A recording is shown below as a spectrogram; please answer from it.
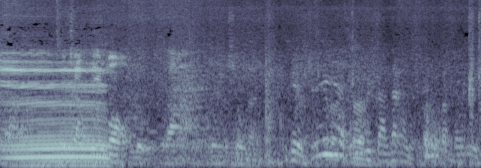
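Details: Agitated cattle, one of three huge 'monster' cows being delivered, its rope come loose and nearly bolting: a single deep, richly harmonic moo lasting about one second, then Indonesian voices and handling clatter take over.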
